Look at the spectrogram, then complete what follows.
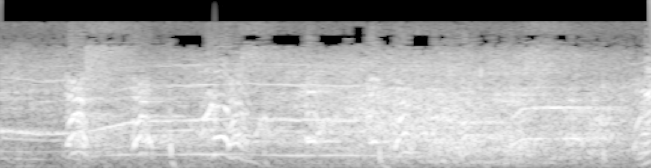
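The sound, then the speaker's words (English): A whole pack of sled dogs barks and yips excitedly, high overlapping yelps and whines running continuously, loud, with no pause throughout. “Must keep the dogs at a gallop.”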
